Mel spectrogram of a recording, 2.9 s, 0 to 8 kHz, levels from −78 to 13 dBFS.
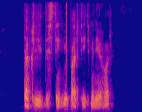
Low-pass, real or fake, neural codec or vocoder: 7.2 kHz; fake; vocoder, 22.05 kHz, 80 mel bands, WaveNeXt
